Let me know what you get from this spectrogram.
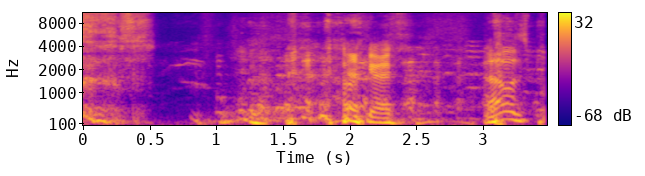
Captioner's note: laughter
